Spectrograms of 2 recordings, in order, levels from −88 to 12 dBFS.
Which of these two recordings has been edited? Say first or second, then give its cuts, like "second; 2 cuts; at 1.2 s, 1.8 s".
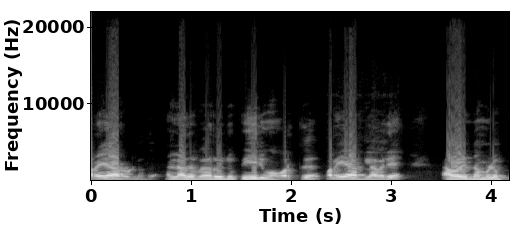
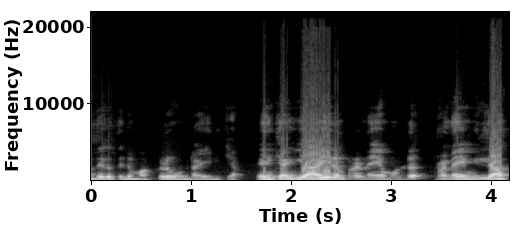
second; 1 cut; at 1.5 s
